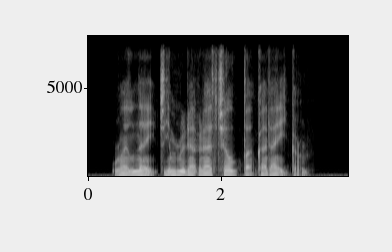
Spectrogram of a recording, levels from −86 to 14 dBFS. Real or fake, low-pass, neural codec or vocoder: fake; 7.2 kHz; autoencoder, 22.05 kHz, a latent of 192 numbers a frame, VITS, trained on many speakers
